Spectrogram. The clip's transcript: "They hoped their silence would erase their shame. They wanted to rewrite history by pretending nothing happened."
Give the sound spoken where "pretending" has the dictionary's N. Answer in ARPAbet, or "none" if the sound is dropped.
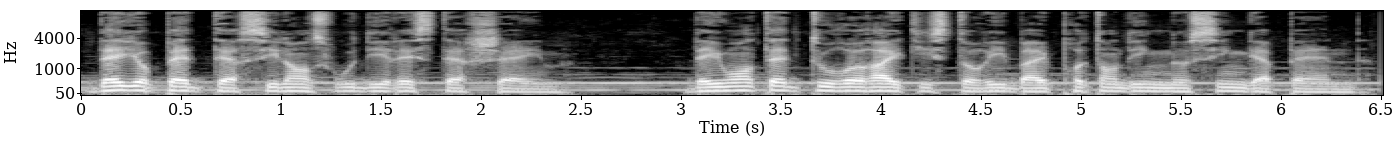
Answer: none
